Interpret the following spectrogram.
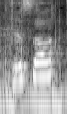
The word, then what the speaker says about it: Hsia: sponsored by a company called hissa I believe that's how it's pronounced um h-s-i-a and I'll have the website information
